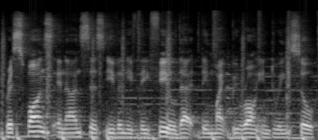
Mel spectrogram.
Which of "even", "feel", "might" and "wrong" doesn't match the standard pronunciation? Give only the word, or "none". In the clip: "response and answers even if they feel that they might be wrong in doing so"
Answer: none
